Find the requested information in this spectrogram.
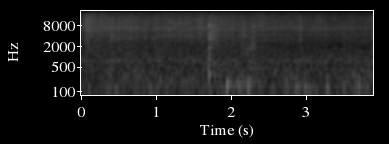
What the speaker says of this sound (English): Y'all listen to that sizzle.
